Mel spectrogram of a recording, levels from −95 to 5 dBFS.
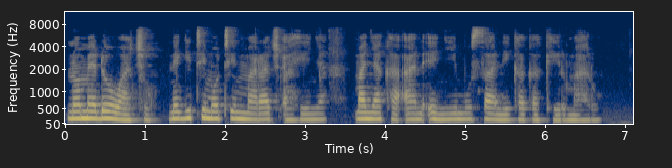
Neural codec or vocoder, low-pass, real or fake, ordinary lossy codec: none; 7.2 kHz; real; none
